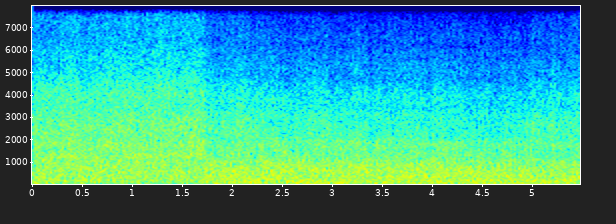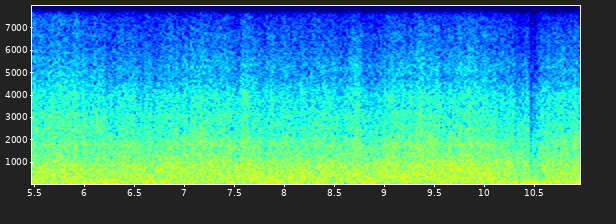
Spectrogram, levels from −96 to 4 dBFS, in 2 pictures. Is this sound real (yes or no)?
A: yes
